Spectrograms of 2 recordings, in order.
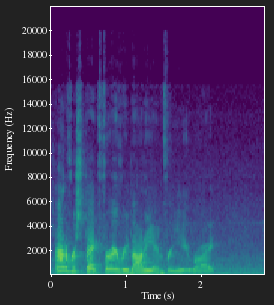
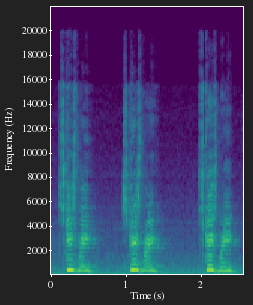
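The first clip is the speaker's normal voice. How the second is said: repeated excuse me, pitched up and louder; mock Tyler excuse me; 7 semitones higher, 5 dB louder than usual. Tarot reader imitating Tyler interrupting, higher and louder. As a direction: mimic him cutting in, higher and louder. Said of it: "when he goes".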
